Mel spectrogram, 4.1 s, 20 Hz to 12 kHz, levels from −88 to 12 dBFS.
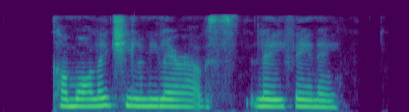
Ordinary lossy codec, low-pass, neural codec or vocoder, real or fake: AAC, 48 kbps; 7.2 kHz; codec, 16 kHz, 4.8 kbps, FACodec; fake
